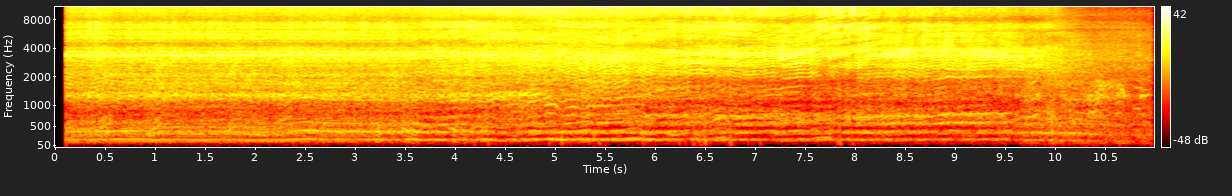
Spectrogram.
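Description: A pack of children's mini motocross bikes revving hard together as they launch from the start line and race away, a dense, loud, continuous mix of high-revving small engines.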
